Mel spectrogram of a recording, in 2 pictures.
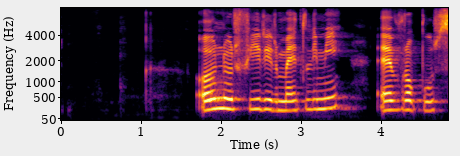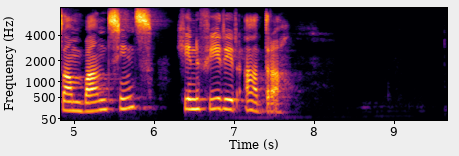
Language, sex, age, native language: Icelandic, female, 30-39, Romanian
